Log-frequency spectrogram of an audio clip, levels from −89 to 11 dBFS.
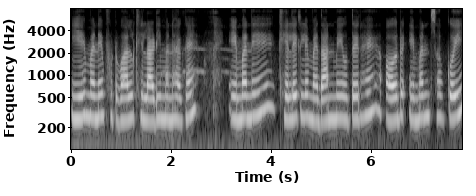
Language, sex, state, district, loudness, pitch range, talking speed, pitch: Sadri, female, Chhattisgarh, Jashpur, -17 LUFS, 255-285 Hz, 145 wpm, 270 Hz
